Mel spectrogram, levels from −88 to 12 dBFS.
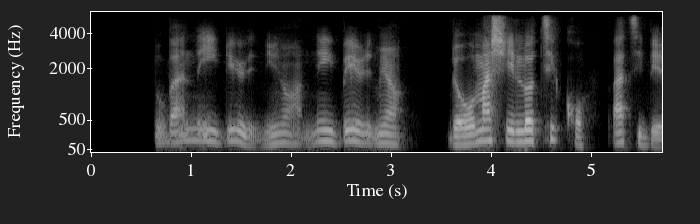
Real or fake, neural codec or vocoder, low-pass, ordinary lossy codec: fake; codec, 16 kHz, 0.3 kbps, FocalCodec; 5.4 kHz; AAC, 48 kbps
